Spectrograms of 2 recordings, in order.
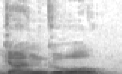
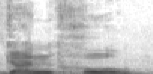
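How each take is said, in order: First: The gh is a plain hard g sound. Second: The gh is rasped in the back of the throat. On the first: "as if you call them like Gun Ghoul, Gun Ghoul is good" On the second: "you have to have like a guttural thing in the back of your throat"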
